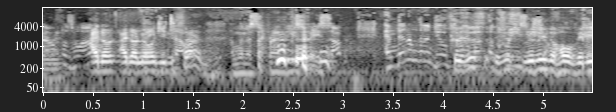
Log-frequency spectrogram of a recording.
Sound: laughs

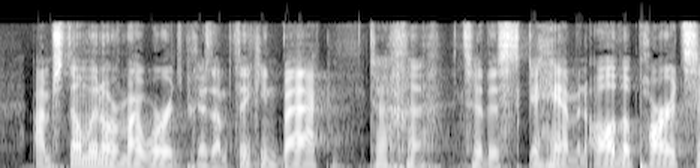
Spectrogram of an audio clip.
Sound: laughs

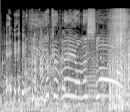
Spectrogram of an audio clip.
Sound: giggles

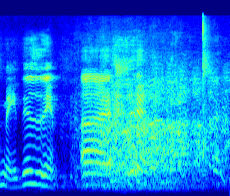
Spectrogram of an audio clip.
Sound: audience laugh

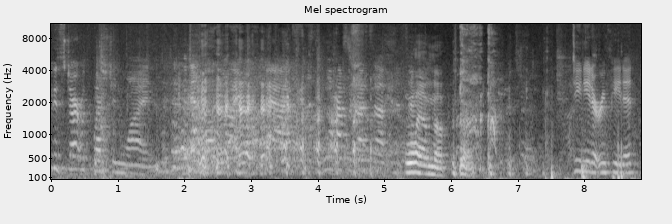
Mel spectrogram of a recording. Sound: laughter

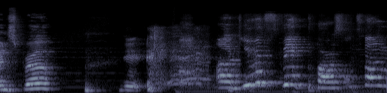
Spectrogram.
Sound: laughing

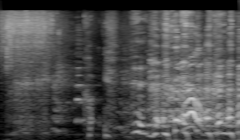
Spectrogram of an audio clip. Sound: group laughing

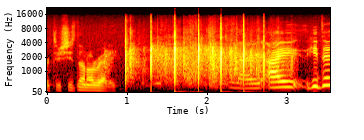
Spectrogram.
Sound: applause

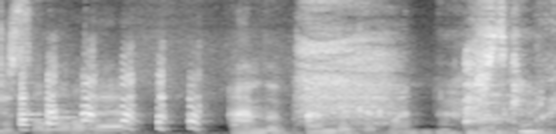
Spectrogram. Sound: laughing loudly

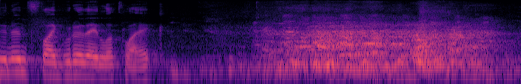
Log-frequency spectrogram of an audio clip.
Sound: laughter

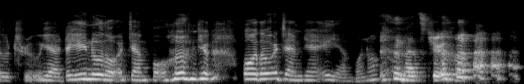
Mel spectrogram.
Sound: speaks in Burmese; laughs

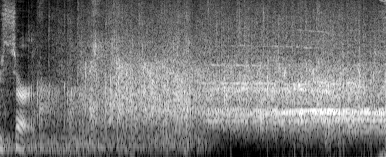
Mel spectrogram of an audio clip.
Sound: audience cheering

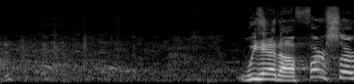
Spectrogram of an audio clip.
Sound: congregation giggling

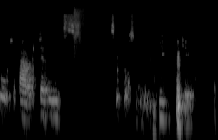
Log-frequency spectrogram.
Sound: faintly speaking

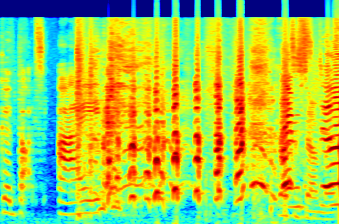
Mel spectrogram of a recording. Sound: laughter

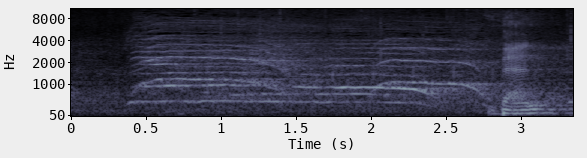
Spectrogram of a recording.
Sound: crowd applauding

